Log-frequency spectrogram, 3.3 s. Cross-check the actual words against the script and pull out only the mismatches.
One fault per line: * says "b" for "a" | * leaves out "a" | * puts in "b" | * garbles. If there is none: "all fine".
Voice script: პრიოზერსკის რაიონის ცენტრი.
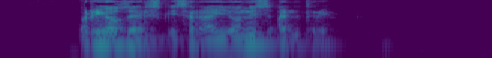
all fine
